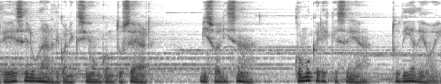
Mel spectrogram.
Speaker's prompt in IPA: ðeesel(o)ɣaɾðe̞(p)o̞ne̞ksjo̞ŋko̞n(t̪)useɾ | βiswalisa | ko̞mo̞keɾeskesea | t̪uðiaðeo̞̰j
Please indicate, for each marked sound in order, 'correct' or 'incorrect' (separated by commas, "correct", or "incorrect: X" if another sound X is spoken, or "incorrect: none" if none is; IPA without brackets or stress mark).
incorrect: u, incorrect: k, correct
